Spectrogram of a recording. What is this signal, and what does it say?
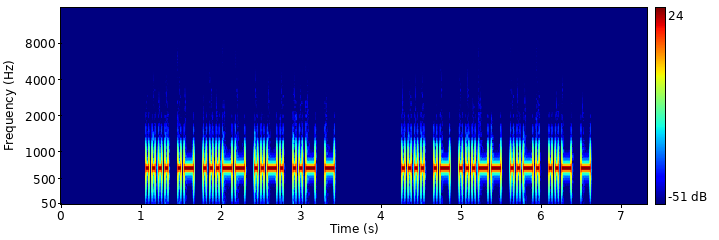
Morse code, heard as a keyed tone, about 31 wpm, 700 Hz. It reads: HA3FUT HA3FUT
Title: DXCC-100 Call Signs - 6 Characters - Repeated 2x - 30wpm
